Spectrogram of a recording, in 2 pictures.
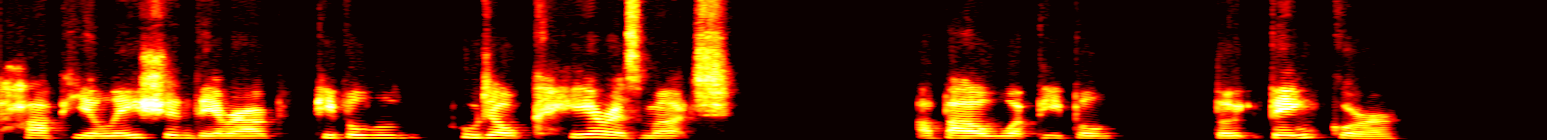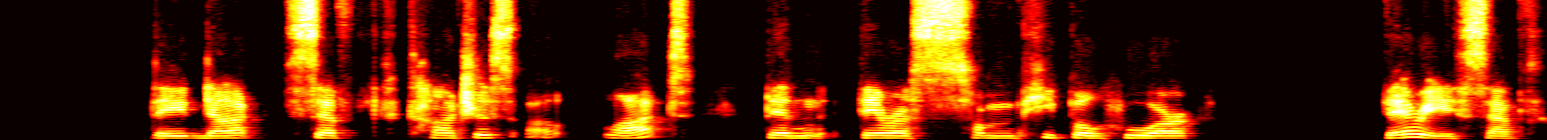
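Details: Aphasia with apraxia of speech, described as a motor planning disorder, in an adult woman.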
